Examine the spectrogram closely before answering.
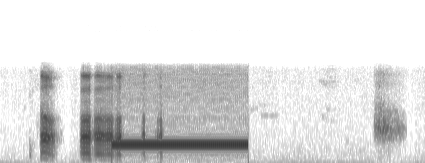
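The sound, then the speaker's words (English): A telephone dial tone heard while a number is being dialed: a steady, mid-pitched tone holds for about two seconds and cuts off abruptly. Short voice-like sounds come just before it, and a brief soft sound follows after a pause. “I am dialing the number now”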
